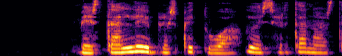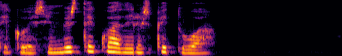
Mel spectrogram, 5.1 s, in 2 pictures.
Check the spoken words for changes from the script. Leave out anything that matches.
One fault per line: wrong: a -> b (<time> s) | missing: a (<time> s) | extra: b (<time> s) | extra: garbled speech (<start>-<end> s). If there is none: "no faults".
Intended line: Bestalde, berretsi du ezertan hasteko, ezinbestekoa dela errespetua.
wrong: berretsi -> errespetua (1.2 s)
missing: dela (3.5 s)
